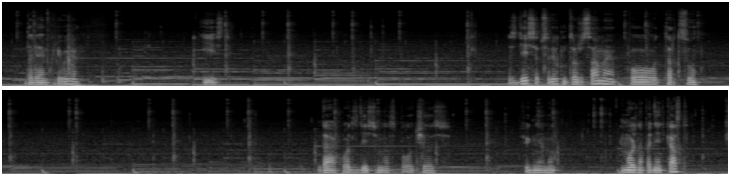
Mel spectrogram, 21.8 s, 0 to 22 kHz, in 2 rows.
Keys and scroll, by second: 0.8 Delete.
